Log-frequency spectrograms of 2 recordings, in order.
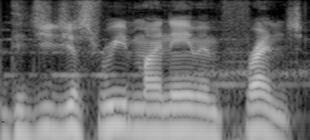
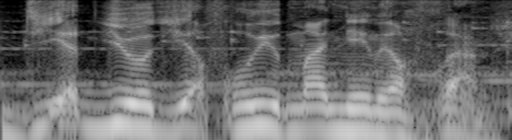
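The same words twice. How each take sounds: First: It is said in a normal English accent. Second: It is said in a put-on French accent.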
